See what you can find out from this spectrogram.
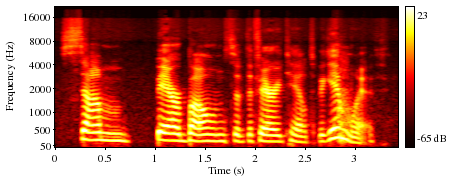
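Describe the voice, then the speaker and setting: A woman's voice: on the low side, unhurried, a bit bright, no echo. A woman talking informally as a guest author on a panel, explaining things in plain conversational terms. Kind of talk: casual panel discussion.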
